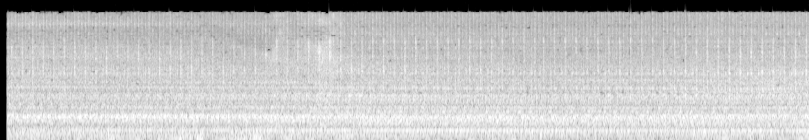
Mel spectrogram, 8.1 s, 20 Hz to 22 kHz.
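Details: Dacia Sandero SCe 75 at idle: light fast ticking about three times a second over steady idle; ticking noise, cause not yet pinned down.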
